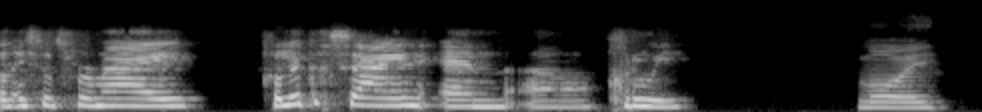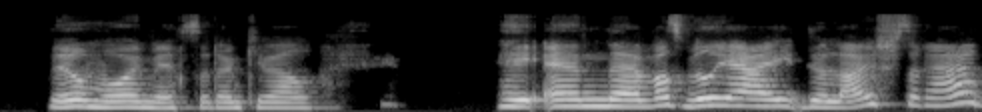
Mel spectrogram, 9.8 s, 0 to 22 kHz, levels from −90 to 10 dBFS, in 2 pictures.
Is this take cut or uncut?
uncut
